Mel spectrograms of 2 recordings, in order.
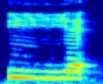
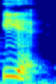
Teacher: You must lengthen out that vowel sound in order to have the correct pronunciation. If you do not, you actually say a different word completely.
